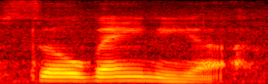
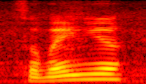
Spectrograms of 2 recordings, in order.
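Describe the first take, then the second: First: The word is said with four syllables. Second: The word is said with three syllables. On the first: "or four" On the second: "With three syllables"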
